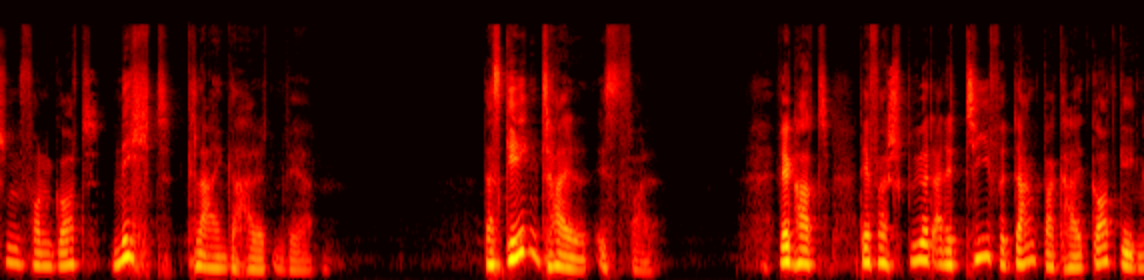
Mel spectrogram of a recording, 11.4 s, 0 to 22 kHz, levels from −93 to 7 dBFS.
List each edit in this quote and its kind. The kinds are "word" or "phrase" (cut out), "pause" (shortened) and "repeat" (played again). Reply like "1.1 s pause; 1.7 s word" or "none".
1.0 s pause; 6.2 s word; 7.9 s phrase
